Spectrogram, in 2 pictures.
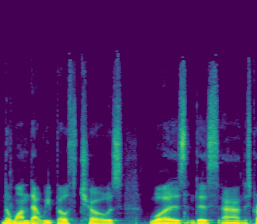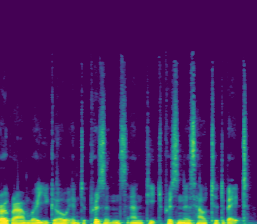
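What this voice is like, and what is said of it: British accent. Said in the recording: “if you can detect it from our accents, are from the UK”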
